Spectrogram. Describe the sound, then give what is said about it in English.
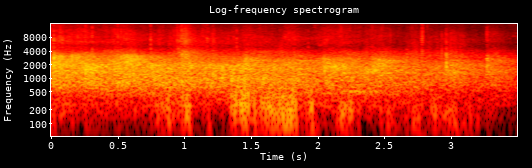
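An audience claps steadily for a few seconds for two people who portrayed God and Jesus, a dense, even wash of applause that stays loud throughout and tapers only slightly at the end, with no voices heard over it. “Give these guys a round of applause.”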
